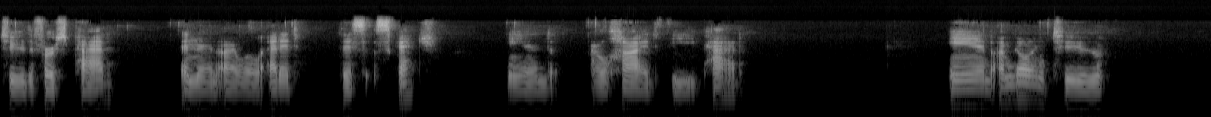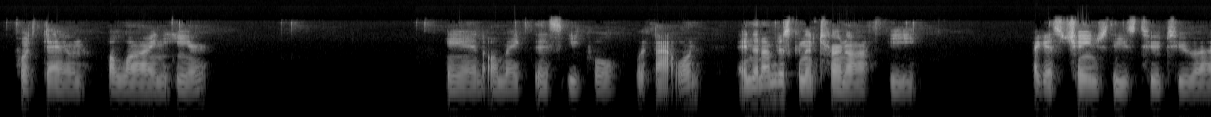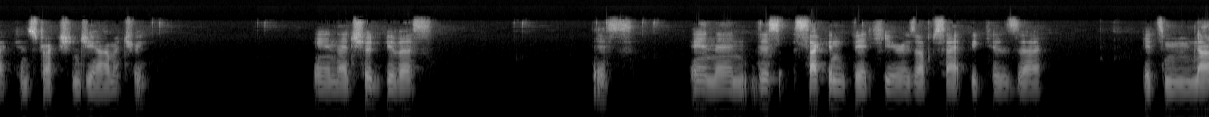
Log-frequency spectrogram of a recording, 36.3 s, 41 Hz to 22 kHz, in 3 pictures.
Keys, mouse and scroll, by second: 0.0-1.1 drag, 1.1 right click, 1.7 click, 2.4 right click, 2.8-4.4 drag, 5.0-7.4 drag, 7.4 scroll down 4, 10.4 click, 12.1 click, 13.8 click, 14.9 click, 15.4 Escape, 16.2 click, 17.2 shift+click, 17.6 e, 19.8 click, 21.1 shift+click, 22.5 click, 23.2 click, 25.7 click, 26.8 click, 29.3 click, 30.1 click, 30.6-33.4 drag, 33.4-36.3 middle drag, 35.6-36.3 scroll down 2.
